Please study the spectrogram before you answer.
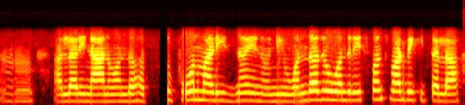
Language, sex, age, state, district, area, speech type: Kannada, female, 45-60, Karnataka, Shimoga, rural, conversation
